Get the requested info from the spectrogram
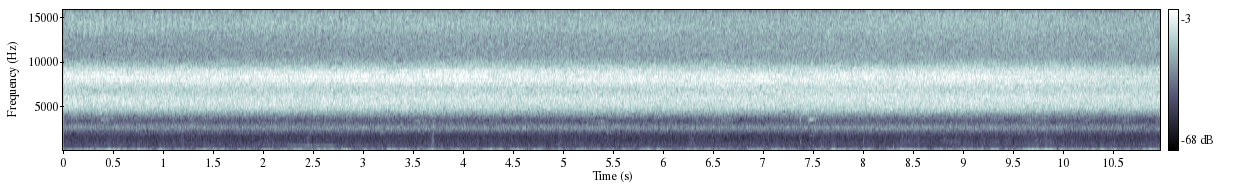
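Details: Loud summer cicada chorus along residential streets of Nisshin city, Aichi, Japan, 1 PM, 28 July 2021: a steady, piercing high buzz without breaks, plus a brief faint tone and soft thumps of footsteps.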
